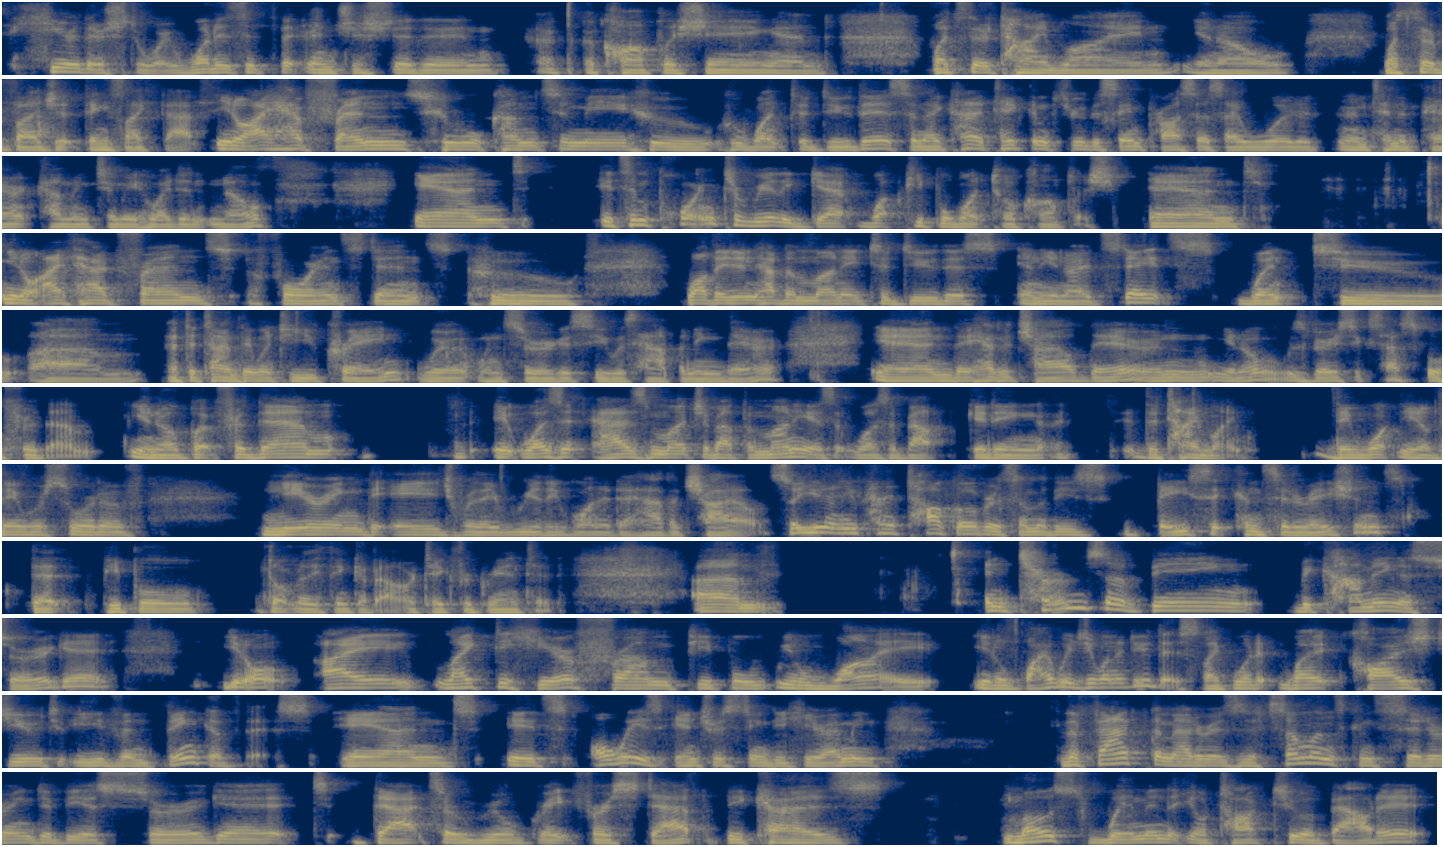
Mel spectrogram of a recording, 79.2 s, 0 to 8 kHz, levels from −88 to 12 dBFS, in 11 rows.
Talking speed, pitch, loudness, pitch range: 195 wpm, 120 Hz, -20 LUFS, 110-130 Hz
